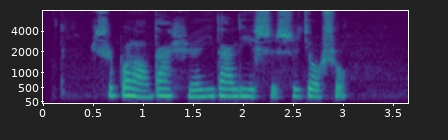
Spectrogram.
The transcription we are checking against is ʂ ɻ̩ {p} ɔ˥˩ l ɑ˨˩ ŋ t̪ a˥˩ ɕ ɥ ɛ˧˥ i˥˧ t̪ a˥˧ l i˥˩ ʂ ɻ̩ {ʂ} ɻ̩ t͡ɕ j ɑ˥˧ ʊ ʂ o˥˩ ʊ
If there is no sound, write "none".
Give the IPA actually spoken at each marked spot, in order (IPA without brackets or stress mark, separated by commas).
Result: p, ʂ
